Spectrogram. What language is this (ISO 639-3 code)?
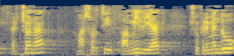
eus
